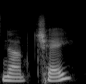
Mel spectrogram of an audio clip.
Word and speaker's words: Namche: We reached Namche [pronounced incorrectly] Actually wait stop I have to interrupt you there Kat. It's Namche!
